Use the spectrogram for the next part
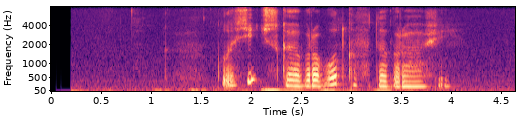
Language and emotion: Russian, sad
